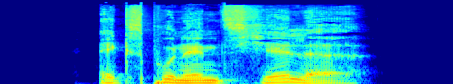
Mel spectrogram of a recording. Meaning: inflection of exponentiell: 1. strong/mixed nominative/accusative feminine singular 2. strong nominative/accusative plural 3. weak nominative all-gender singular
- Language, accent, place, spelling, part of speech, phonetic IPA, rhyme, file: German, Germany, Berlin, exponentielle, adjective, [ɛksponɛnˈt͡si̯ɛlə], -ɛlə, De-exponentielle.ogg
